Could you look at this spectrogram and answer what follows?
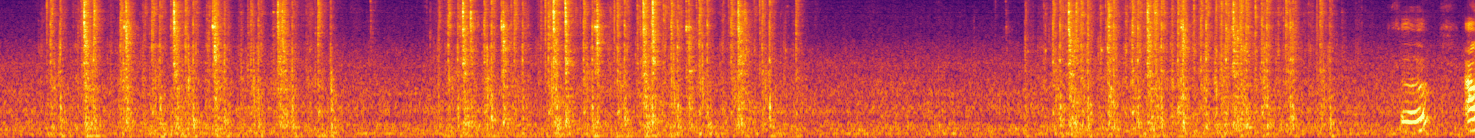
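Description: A sewing machine stitches a fabric Ankara tote bag, starting with a back stitch, in loud rapid mechanical bursts separated by short pauses, with a brief speaking voice near the end.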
